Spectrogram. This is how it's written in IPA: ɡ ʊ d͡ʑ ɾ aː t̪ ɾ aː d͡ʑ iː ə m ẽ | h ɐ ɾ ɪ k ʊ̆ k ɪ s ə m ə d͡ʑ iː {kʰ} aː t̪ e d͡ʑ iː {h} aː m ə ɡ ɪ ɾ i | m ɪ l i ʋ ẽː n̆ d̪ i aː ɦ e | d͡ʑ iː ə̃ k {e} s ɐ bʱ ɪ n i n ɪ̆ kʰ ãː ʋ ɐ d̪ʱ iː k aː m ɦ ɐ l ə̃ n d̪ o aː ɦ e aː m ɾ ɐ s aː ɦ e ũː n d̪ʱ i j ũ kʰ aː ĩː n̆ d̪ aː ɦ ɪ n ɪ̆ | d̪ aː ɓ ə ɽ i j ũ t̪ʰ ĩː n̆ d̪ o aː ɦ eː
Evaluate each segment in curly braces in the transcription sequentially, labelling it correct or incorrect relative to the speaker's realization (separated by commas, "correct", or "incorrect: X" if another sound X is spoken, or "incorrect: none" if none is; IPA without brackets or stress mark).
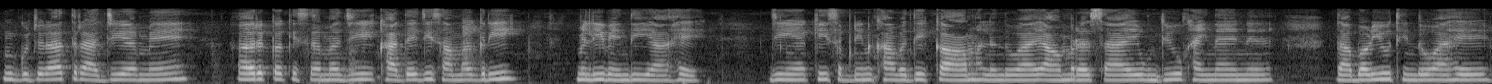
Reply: correct, incorrect: s, incorrect: i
